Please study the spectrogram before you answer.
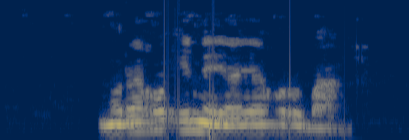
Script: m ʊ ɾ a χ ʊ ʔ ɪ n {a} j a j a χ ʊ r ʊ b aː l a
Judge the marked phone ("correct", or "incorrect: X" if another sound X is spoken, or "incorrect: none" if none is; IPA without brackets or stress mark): incorrect: ɛ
